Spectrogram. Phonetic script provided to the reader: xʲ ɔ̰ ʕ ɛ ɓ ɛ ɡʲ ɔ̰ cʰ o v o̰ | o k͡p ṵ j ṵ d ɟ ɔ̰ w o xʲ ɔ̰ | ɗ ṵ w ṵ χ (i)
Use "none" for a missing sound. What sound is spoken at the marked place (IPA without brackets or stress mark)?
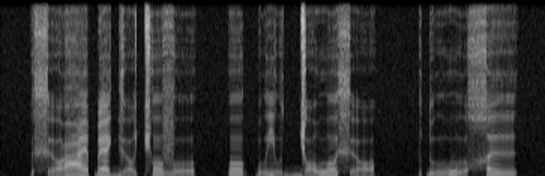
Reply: ɨ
